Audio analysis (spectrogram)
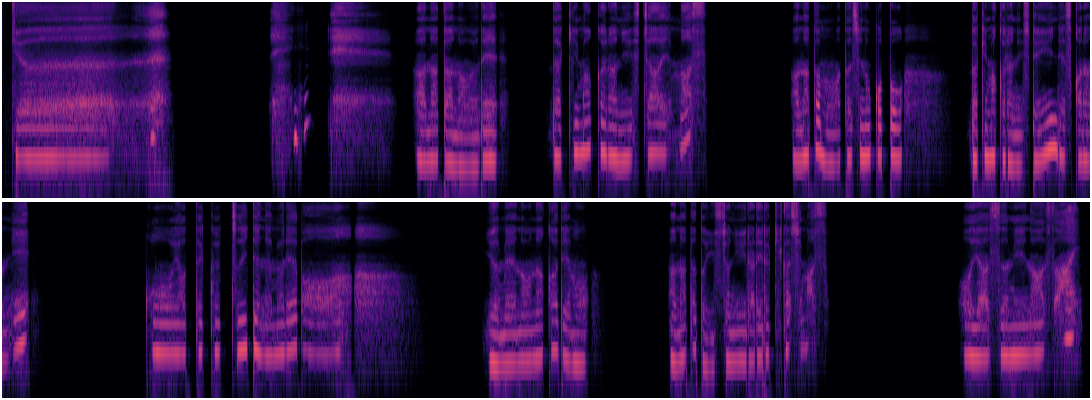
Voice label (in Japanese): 添い寝囁きおやすみボイス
